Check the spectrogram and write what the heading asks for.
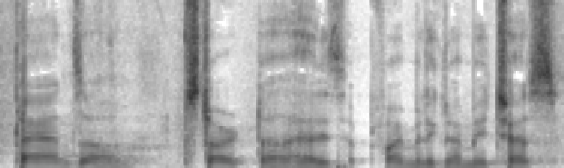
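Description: A man dictating a patient note into a dictaphone, halting with many fillers and reading out punctuation and paragraph breaks. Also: medium pitch, little pitch movement, a little hiss or hum. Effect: dictaphone recording. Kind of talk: medical dictation into a recorder.

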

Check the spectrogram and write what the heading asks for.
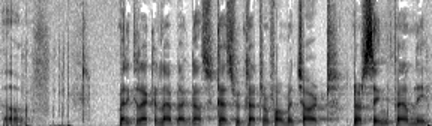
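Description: A man dictating clinical notes in halting, clipped phrases, speaking punctuation and formatting commands aloud as a clinician. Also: on the low side, completely flat delivery.

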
